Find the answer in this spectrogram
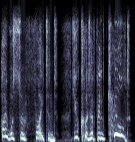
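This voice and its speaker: A man reading aloud, voicing a frightened mother in a frantic, high-pitched voice. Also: big pitch swings, normal speed, a little mellow. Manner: frantic, pleading. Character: frightened mother, middle-aged woman. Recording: slightly muffled, dry.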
